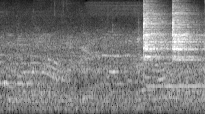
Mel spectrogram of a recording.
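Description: Boxing ring bell struck twice in quick succession near the end, ringing brightly over crowd chatter, the signal that the round is starting.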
